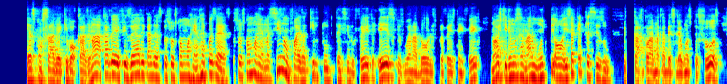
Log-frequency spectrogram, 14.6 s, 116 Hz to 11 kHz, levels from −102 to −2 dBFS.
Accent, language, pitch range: Brazilian, Portuguese, 125-180 Hz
